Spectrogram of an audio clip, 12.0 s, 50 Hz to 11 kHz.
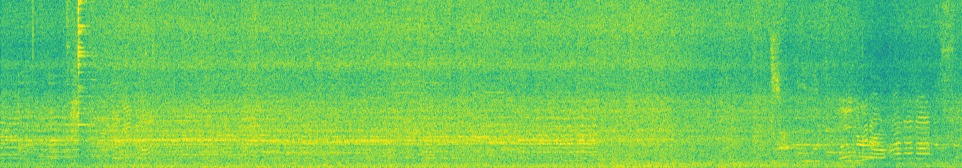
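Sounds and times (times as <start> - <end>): gas burners roaring: 0.0 - 12.0
faint high tone: 9.6 - 10.8.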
